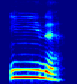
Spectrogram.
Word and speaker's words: iğne: See, we do not pronounce it. Not eğlence, eğlence. Right? İğne, iğne.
